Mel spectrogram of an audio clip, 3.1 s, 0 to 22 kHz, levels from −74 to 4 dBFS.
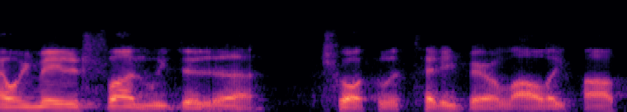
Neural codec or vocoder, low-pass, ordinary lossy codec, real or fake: autoencoder, 48 kHz, 32 numbers a frame, DAC-VAE, trained on Japanese speech; 7.2 kHz; Opus, 32 kbps; fake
